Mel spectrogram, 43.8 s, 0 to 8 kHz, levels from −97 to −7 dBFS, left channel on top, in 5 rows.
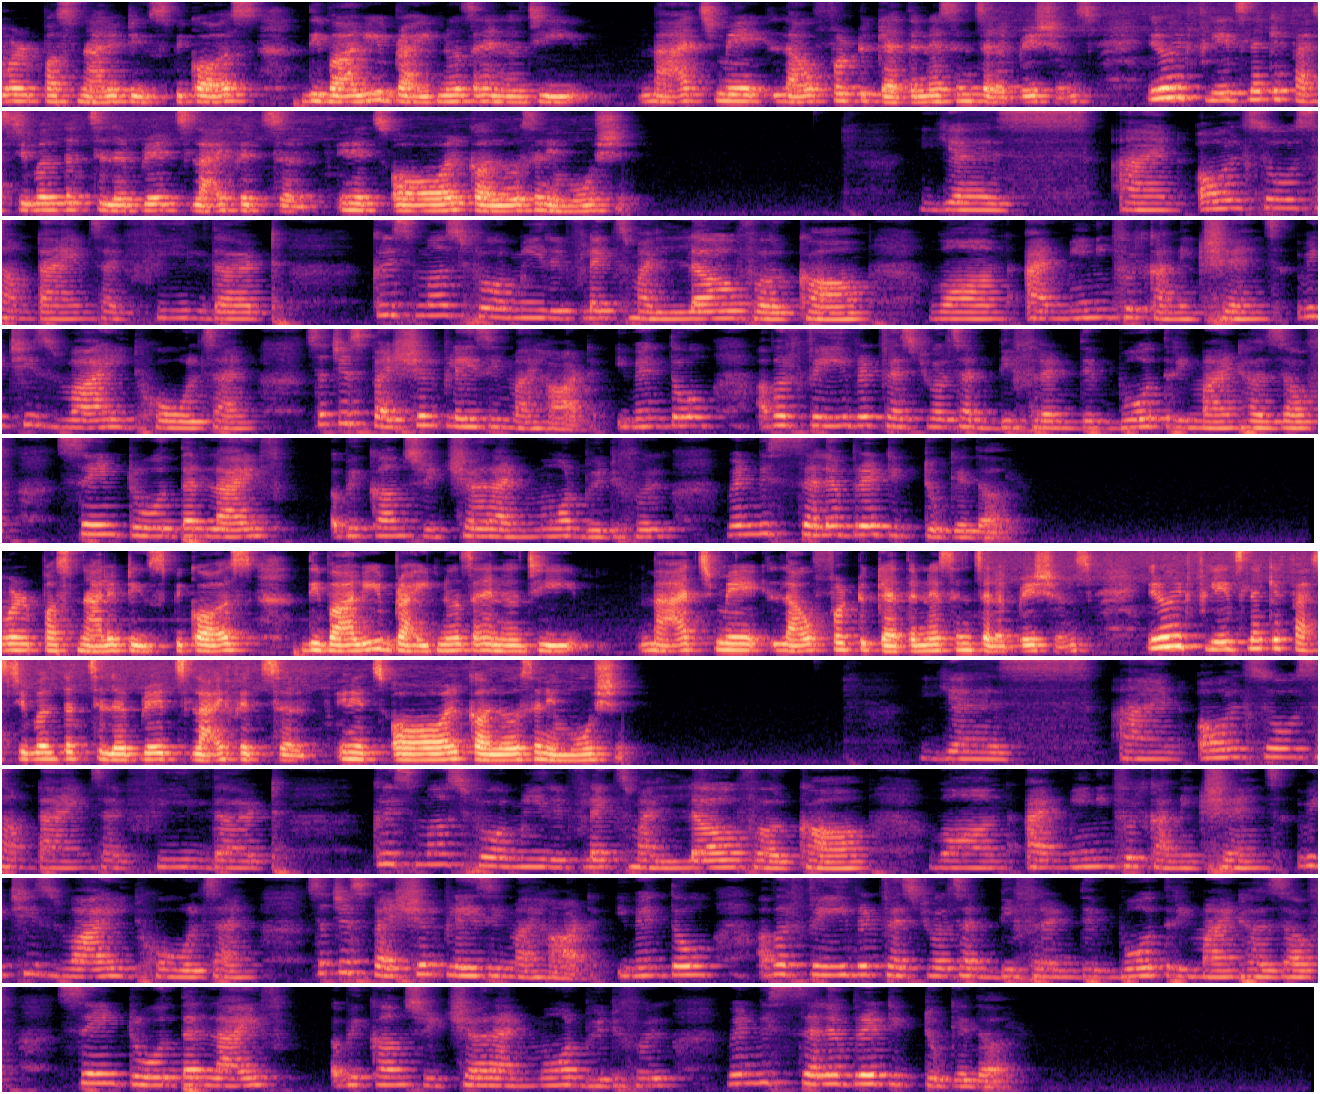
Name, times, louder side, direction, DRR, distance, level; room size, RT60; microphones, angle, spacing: voice 1, 0.0-3.9 4.3-12.9, right 5 dB, 65° right, 0.3 m, -20 dB
voice 2, 14.9-19.3 20.0-30.2 30.4-36.9 37.3-41.8, left 1 dB, 40° left, 1.2 m, -30 dB
3.5 x 2.6 x 2.9 m
head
